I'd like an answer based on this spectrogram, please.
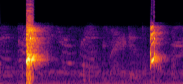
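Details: A male French Bulldog tries to bark. One loud, abrupt, rough woof is followed by soft grumbles and, about two and a half seconds later, a shorter second woof over a low steady hum.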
